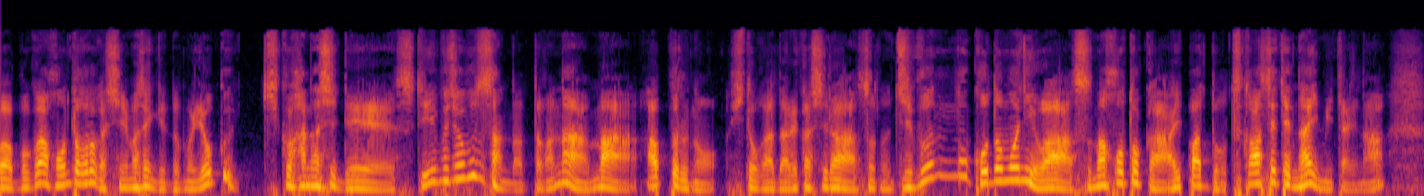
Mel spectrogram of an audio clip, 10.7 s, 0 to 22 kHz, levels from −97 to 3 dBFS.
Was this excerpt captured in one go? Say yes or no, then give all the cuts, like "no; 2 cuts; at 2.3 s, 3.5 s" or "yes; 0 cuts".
yes; 0 cuts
